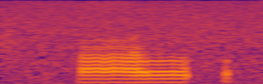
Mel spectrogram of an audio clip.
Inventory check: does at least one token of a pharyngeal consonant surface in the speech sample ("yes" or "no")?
yes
